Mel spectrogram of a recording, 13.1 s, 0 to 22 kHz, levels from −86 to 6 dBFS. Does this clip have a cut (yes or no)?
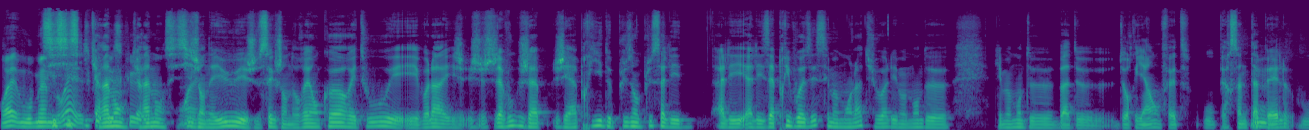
yes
